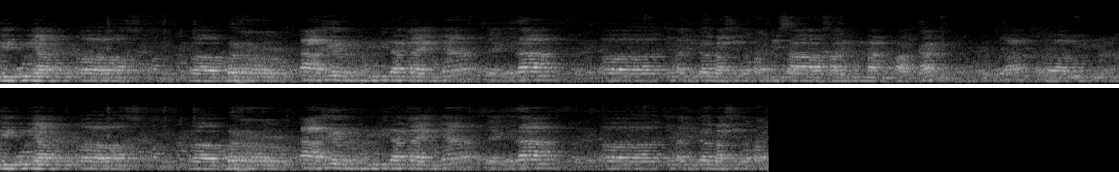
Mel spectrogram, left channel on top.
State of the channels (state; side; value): drops out; right; at 7.7 s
